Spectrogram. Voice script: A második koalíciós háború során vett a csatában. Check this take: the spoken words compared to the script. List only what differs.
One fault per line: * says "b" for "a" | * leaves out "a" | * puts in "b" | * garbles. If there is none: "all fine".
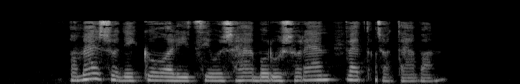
all fine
